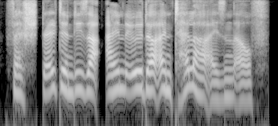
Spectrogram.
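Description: A woman's voice: mid-range voice, animated, normal speed, no echo, studio quality, close to an everyday voice. A woman voicing an injured male police officer who snaps curt warnings and groans complaints in an audiobook reading. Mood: pained. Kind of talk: audiobook character voice.

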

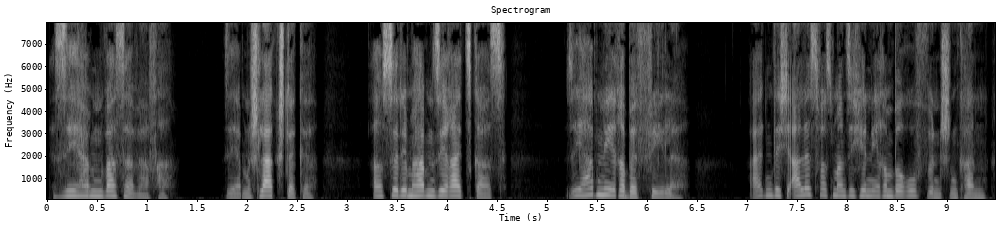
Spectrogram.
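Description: A woman voicing a calm grown man who talks plainly and reasons steadily in an audiobook reading. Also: on the high side, moderate pace, no echo, clean studio sound, natural voice. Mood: calm persuasive. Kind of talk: audiobook character voice.

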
